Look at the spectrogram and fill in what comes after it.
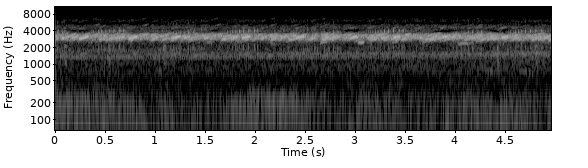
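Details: Spring peepers calling en masse at close range, almost deafening, at the old pond on the evening of April 15, 2023. Countless piercing peeps blend into one steady, high-pitched ringing with no pauses.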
